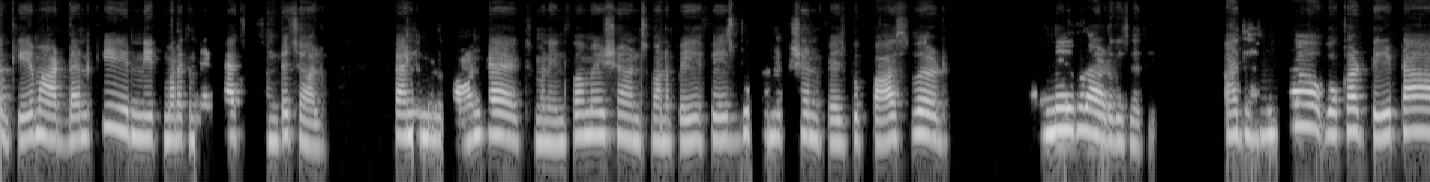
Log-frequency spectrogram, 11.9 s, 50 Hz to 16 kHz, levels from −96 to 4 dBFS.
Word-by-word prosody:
Game 215 +4 +2
ఆడడానికి 200 +7 -2 0.3
నీ 205 - +1 0.2
మనకి 200 0 -3
నెట్ 195 0 -10
యాక్సెస్ 220 0 -6
ఉంటే 205 +4 0
చాలు. 165 -4 -3 0.6
కానీ 220 +1 +4
మన 205 -1 -1 0.2
కాంటాక్ట్స్, 210 +1 0
మన 180 - 0
ఇన్‌ఫర్‌మేషన్ 220 0 0
మన 185 - -1
ఫే 180 - 0 0.2
ఫేస్‌బుక్ 200 +3 -3
కనెక్షన్, 215 0 -2
ఫేస్‌బుక్ 180 +2 -4
పాస్‌వర్డ్ 205 +2 +2 0.8
అన్నీ 250 -2 +6
కూడా 255 -2 +5
అడుగుతది. 185 -4 -4 0.7
అదంతా 230 +5 0 0.3
ఒక 230 +2 -2 0.2
డేటా 225 +4 +3
210 Hz, 125 wpm, -23 LUFS, 190-225 Hz, 0.8 s, అన్నీ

